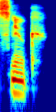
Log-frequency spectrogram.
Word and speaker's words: Snook: Is it Snook or Snook? Rhymes with Luke. It's Snook. – It is Snook. – Like in the word zoo, Snook.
